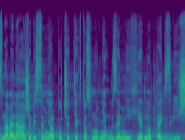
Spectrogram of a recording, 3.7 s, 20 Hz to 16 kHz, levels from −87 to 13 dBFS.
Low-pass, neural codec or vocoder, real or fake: 14.4 kHz; vocoder, 48 kHz, 128 mel bands, Vocos; fake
